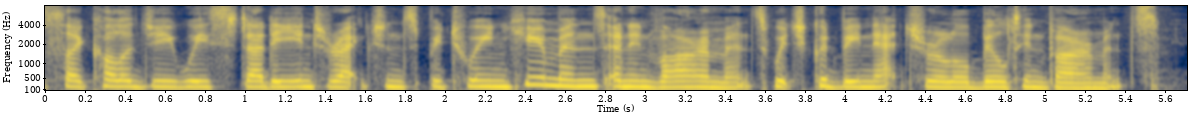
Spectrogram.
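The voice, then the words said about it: Australian English accent. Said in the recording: “I'm an Australian, obviously. You can tell from my accent.”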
